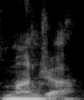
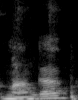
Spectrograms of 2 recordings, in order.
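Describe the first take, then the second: First: The word is pronounced with Italian sounds. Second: The word is pronounced with English sounds. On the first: "That's how you say it in Italian" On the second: "but apparently it's manga"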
